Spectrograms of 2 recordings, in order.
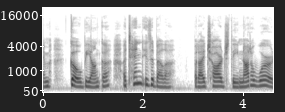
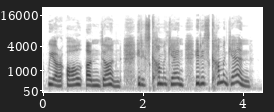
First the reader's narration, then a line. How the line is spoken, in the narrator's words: cried she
